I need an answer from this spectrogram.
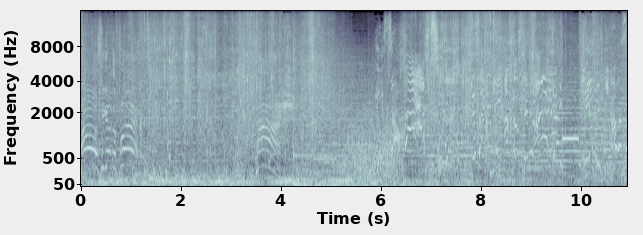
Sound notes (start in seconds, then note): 1.5 dramatic music; 1.5 water splashing; 7.0 laughing; 7.3 dramatic music; 9.4 water splashing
